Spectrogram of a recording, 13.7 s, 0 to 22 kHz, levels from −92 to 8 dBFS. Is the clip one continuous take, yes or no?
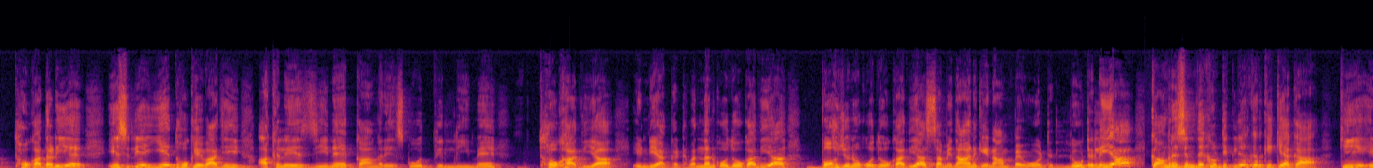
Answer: no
